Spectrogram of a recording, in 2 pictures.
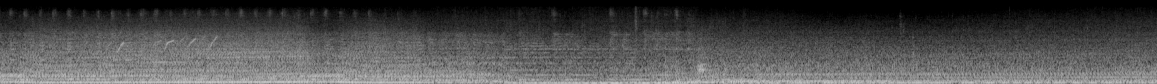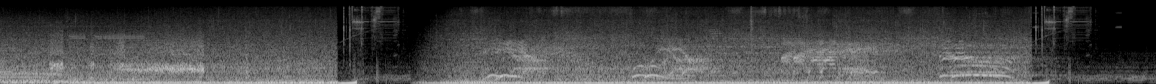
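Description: A car engine roars steadily as a car speeds along.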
